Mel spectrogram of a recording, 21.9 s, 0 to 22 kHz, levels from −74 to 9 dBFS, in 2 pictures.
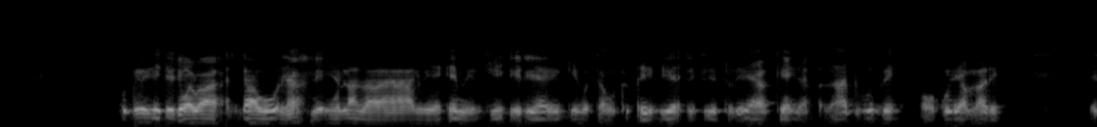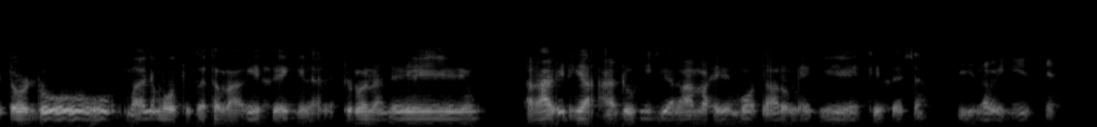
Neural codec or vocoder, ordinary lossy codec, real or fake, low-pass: codec, 16 kHz, 1 kbps, FreqCodec, larger model; AAC, 48 kbps; fake; 5.4 kHz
